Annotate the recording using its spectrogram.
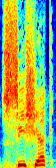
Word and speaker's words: Cishek: Then they bring in this guy named Cishek.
